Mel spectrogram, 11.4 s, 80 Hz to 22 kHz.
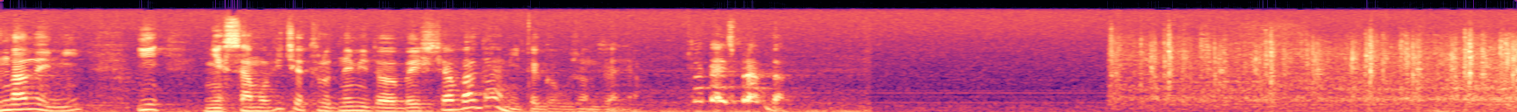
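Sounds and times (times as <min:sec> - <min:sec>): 
speech: 0:00.0 - 0:06.0
battery production machine hum: 0:00.0 - 0:11.3
battery production machine stacking lead-acid battery plates and separators: 0:08.3 - 0:11.3.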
